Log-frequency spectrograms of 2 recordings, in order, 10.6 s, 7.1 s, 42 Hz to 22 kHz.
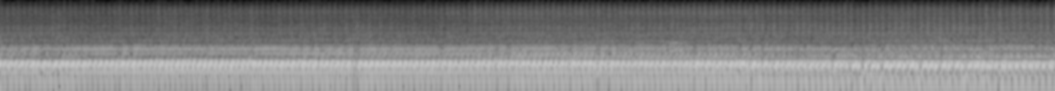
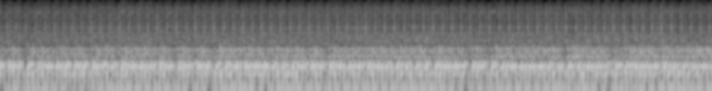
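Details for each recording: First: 2011 Harley-Davidson Road Glide twin cam after motor/primary repair; O2 sensor had been on the wrong cylinder and it sounded lean earlier. Now a steady, even V-twin idle with a smooth low thump, no knocks or ticks, settling on its first heat cycle. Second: 2011 Harley-Davidson Road Glide (FLT) Twin Cam V-twin at idle after motor and primary repair, first heat cycle: idle rises and falls in a slow loping cycle, faint clatter from hydraulic lifters not yet pumped up; computer chasing lean mixture, O2 sensor possibly fitted wrong.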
